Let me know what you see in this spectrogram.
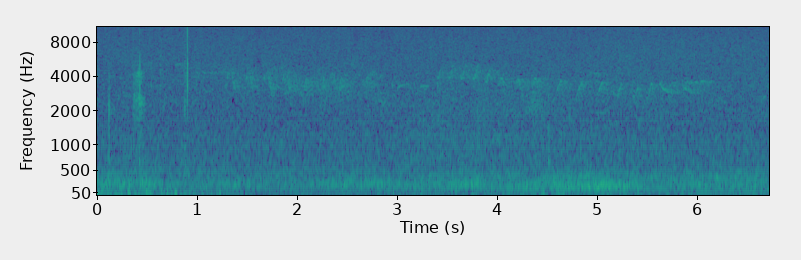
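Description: A small bird singing faintly: a long series of rapid, repeated high notes lasting several seconds, with a few light clicks in the first second.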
